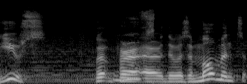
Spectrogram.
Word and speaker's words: juice: But this has become the case where if you learn Swedish and you learn how Swedish words are supposed to be pronounced, you see the words Juise and you go, Juise? But no, it's supposed to be juice because it's an English word that has been transferred over.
